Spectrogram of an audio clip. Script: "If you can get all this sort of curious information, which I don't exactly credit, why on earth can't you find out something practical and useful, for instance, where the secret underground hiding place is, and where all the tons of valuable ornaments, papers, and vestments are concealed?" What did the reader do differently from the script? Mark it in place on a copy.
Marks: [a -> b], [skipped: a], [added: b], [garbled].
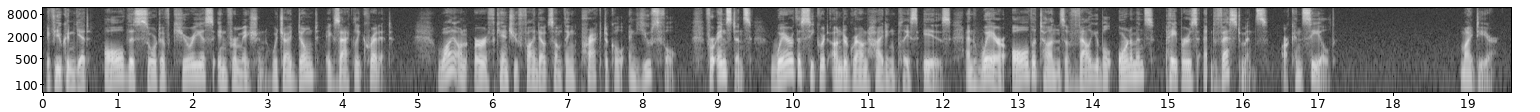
"If you can get all this sort of curious information, which I don't exactly credit, why on earth can't you find out something practical and useful, for instance, where the secret underground hiding place is, and where all the tons of valuable ornaments, papers, and vestments are concealed?" [added: My dear]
